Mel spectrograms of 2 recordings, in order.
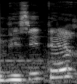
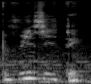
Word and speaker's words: visiter: It is pronounced E. I don't say visiter, I say visiter.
